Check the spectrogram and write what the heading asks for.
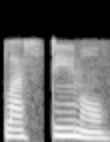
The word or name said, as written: blastemal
